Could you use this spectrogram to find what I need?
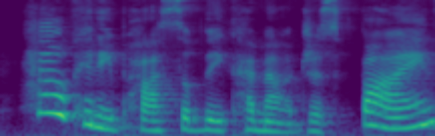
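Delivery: usual speaking voice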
